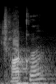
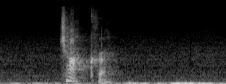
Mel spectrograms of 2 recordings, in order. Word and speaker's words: chakra: chakra good question only one and actually it's pronounced chakra and that's okay because I when I first heard the word I thought it was chakra too but it's cha chakra and and another thing real quick I want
